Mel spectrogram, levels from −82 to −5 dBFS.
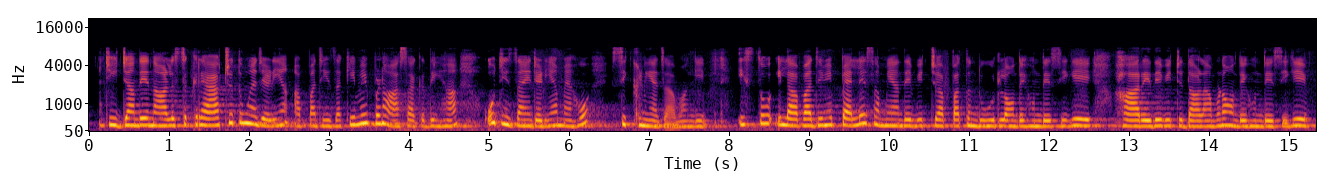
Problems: none marked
